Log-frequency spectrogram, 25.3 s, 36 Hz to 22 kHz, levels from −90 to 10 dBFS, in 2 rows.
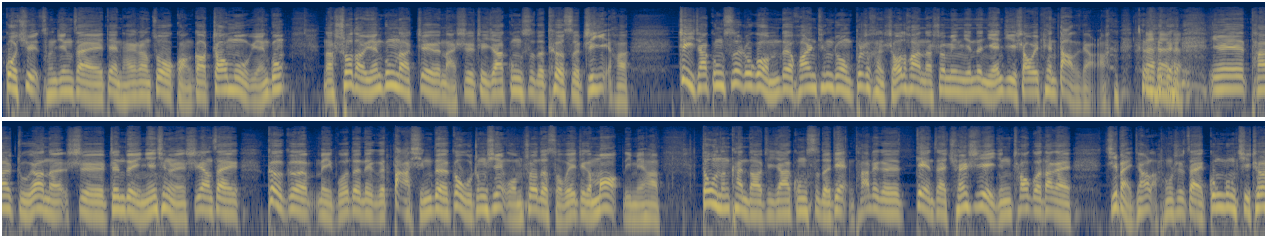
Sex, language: male, Chinese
